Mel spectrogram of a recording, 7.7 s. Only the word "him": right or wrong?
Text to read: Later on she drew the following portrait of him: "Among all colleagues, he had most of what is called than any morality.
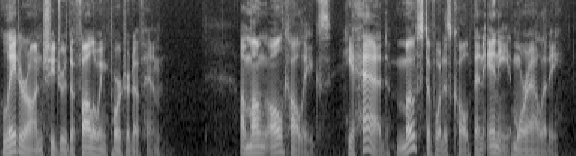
right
